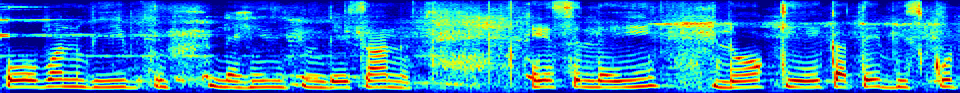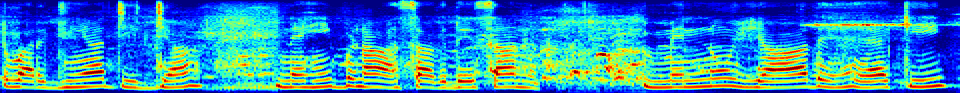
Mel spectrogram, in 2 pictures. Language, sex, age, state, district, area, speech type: Punjabi, female, 30-45, Punjab, Hoshiarpur, urban, spontaneous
